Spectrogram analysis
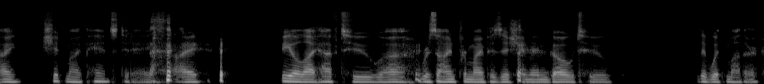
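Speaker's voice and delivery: play-acted, very deadpan, low, flat actor delivery. Speaker mocks a film's story with an imagined line, imitating a deadpan actor. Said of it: "Like an actor very deadpan going".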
